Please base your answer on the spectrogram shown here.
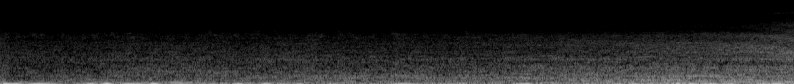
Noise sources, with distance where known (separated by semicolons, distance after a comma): medium-sounding engine, near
